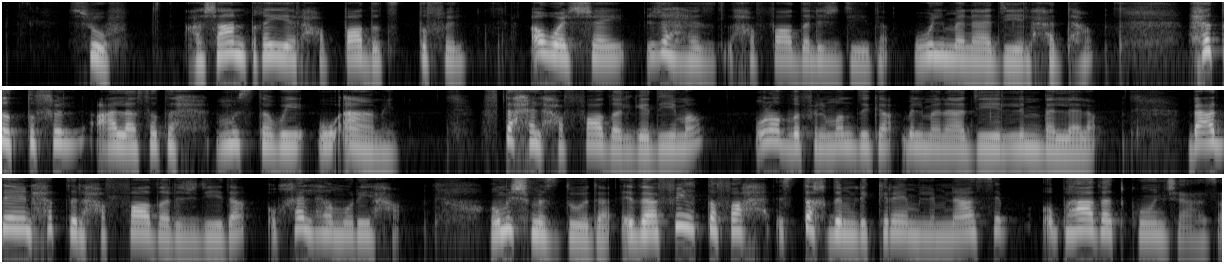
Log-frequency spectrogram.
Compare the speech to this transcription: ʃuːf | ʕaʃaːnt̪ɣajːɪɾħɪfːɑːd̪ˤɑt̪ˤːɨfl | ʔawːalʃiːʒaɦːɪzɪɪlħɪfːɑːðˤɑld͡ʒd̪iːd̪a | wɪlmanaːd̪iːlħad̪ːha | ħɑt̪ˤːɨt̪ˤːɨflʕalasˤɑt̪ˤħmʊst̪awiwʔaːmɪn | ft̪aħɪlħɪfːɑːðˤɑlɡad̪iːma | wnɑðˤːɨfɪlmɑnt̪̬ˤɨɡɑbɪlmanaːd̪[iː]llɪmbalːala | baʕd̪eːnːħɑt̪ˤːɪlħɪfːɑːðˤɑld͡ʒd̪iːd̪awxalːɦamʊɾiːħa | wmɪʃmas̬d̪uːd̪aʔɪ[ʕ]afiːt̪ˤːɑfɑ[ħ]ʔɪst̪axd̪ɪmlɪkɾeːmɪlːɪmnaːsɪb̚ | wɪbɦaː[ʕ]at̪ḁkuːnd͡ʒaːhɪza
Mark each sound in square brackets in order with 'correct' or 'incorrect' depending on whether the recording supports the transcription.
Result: correct, incorrect: ð, correct, incorrect: ð

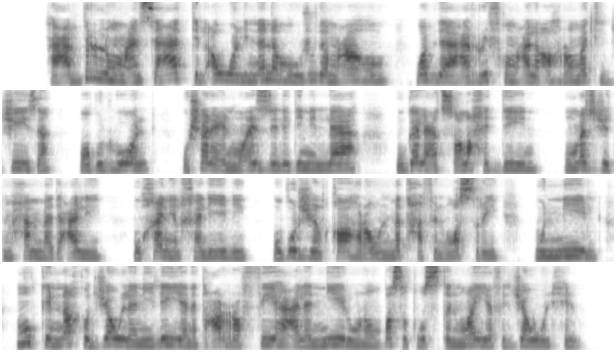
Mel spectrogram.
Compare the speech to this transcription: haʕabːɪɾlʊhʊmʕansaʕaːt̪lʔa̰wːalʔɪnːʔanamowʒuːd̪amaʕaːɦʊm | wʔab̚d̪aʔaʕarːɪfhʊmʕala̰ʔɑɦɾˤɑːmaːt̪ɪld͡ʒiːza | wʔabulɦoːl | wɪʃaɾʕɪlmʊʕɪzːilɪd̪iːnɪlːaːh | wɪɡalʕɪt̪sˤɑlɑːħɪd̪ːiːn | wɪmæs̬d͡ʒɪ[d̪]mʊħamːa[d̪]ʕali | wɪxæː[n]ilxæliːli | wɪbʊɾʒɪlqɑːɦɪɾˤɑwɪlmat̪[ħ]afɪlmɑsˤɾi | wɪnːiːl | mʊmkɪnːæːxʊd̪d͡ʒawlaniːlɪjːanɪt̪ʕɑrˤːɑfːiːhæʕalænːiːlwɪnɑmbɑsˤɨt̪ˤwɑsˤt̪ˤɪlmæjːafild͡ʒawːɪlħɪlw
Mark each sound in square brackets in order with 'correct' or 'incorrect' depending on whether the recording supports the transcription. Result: correct, correct, correct, correct

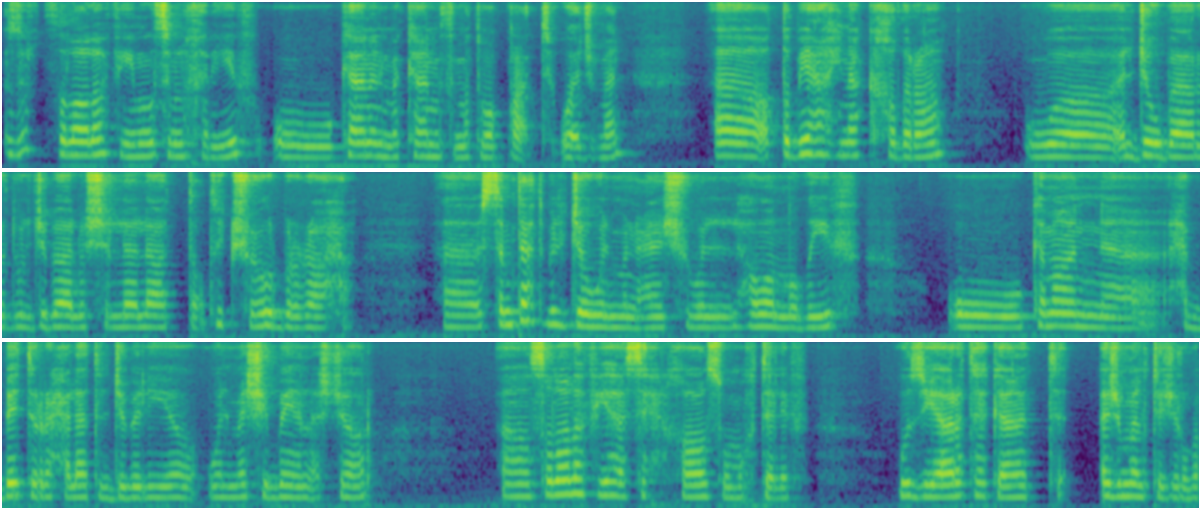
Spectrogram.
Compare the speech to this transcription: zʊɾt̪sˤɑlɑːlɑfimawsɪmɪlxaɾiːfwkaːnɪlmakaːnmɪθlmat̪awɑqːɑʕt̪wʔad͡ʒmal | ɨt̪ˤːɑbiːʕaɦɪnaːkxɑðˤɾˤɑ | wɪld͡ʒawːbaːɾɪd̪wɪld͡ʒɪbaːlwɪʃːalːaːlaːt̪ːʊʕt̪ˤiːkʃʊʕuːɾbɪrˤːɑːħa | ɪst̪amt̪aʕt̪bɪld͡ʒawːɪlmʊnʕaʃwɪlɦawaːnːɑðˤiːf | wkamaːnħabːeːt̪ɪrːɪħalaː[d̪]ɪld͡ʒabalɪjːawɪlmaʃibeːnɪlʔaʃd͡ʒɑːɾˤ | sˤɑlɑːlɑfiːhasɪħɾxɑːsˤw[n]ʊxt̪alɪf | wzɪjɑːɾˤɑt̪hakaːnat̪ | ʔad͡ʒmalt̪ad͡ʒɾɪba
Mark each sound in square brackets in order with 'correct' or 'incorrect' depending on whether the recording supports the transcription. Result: incorrect: t̪, incorrect: m

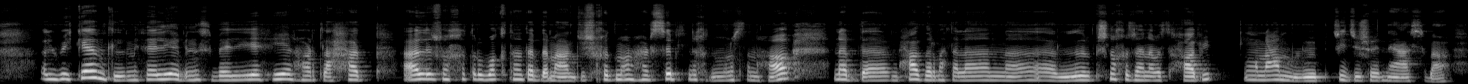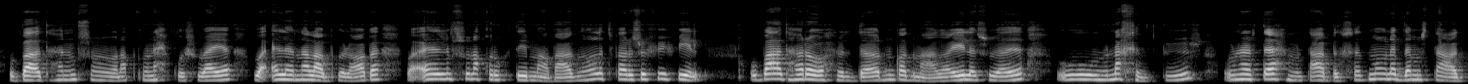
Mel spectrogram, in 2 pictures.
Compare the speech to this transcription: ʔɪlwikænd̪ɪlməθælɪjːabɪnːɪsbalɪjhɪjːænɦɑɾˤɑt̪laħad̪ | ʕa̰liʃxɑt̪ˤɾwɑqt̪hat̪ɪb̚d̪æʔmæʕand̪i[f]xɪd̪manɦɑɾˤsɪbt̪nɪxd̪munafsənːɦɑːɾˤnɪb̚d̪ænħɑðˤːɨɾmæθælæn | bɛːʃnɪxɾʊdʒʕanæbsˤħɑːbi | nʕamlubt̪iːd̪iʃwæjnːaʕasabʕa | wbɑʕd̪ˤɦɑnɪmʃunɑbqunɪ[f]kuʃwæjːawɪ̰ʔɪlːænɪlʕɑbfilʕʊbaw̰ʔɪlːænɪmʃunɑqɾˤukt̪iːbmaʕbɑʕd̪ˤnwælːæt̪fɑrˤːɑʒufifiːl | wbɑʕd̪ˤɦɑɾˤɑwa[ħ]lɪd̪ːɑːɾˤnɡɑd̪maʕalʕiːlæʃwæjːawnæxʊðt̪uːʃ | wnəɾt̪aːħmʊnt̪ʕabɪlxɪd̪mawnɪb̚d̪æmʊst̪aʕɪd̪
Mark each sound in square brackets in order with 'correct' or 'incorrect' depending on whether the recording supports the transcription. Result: incorrect: ʃ, incorrect: ħ, correct

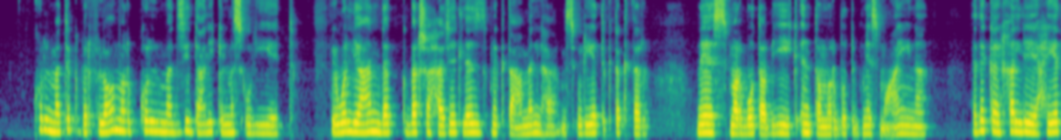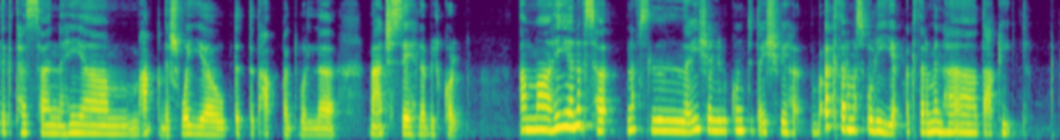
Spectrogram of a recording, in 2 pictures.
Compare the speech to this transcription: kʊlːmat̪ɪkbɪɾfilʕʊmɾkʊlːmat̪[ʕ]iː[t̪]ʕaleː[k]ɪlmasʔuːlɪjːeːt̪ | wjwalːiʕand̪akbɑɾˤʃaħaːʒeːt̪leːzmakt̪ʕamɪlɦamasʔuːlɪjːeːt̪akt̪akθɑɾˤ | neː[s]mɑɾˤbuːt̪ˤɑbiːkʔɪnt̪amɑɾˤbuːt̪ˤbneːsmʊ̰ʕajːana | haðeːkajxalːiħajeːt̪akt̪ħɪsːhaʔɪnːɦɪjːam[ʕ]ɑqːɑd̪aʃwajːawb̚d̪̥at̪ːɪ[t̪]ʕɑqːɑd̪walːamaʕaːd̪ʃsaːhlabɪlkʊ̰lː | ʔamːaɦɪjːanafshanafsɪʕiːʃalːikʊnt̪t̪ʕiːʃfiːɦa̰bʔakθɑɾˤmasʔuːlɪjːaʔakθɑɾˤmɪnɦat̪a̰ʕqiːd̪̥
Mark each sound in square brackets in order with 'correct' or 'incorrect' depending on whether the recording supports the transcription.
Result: incorrect: z, incorrect: d̪, correct, correct, correct, correct

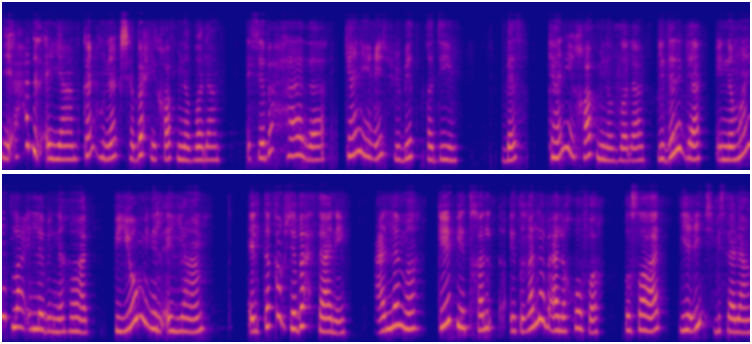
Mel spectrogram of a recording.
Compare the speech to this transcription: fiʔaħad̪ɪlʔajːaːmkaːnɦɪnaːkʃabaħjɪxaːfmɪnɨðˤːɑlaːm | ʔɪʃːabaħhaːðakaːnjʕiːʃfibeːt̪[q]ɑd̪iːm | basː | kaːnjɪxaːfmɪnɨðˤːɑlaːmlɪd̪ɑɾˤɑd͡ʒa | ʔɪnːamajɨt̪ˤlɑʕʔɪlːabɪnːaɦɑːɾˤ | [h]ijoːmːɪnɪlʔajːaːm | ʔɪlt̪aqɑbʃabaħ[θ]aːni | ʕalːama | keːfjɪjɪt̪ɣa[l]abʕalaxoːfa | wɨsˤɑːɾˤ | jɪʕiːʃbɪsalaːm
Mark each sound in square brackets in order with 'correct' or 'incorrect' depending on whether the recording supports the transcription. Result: correct, incorrect: f, correct, incorrect: lː

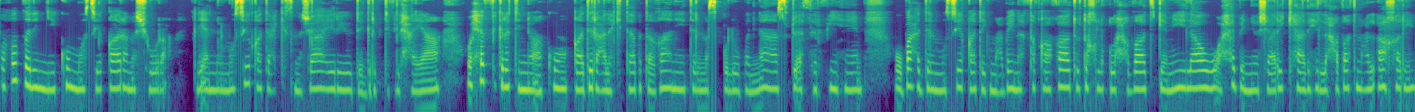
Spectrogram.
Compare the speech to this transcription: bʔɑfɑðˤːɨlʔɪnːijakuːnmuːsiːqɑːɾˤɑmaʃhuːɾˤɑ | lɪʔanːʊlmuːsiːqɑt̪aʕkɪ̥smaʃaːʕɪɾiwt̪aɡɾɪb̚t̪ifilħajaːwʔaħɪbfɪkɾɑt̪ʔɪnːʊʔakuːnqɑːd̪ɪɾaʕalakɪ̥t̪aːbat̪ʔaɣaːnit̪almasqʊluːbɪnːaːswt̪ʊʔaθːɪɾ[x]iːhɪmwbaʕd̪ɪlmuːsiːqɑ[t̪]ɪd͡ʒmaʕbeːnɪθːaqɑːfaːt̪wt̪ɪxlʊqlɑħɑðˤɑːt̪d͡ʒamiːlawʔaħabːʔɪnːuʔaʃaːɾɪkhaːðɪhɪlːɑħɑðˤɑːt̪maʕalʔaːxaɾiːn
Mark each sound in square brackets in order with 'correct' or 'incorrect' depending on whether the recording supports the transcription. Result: incorrect: f, correct

